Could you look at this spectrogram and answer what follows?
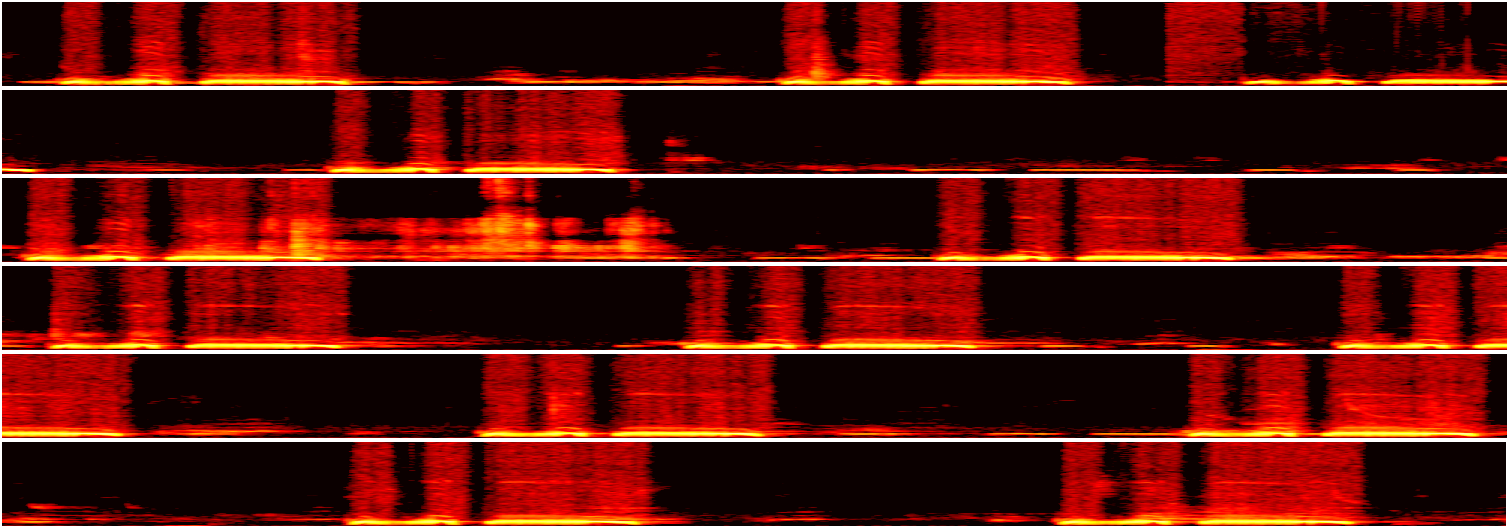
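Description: Spotted dove giving its intense challenge coo, a rapid, aggressive form of its call. The mid-pitched cooing phrases repeat about every two seconds, with one longer pause about a third of the way through.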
